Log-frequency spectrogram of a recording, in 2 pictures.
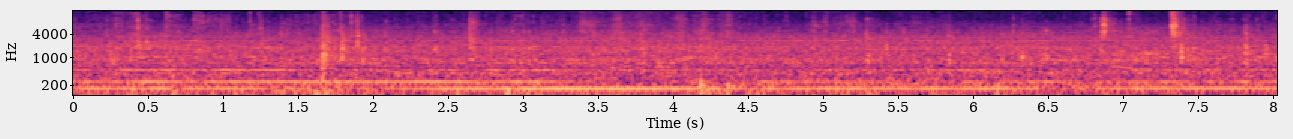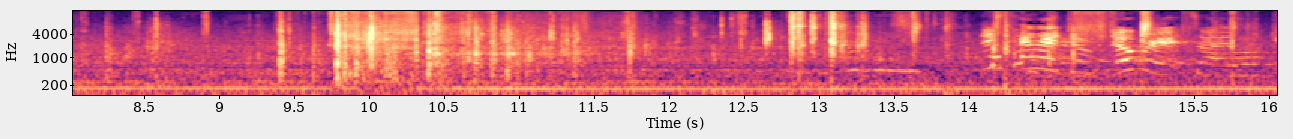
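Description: Outdoor street sound with a steady low hum, broken by a cluster of sharp clacks a little past the middle, plausibly a RipStik caster board knocking on the asphalt, and a few more clicks later. Children's voices call out near the end.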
